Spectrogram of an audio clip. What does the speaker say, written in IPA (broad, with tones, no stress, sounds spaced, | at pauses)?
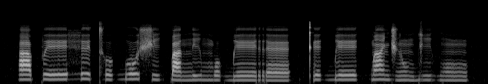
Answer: a˨ p eː˨ h ɪ˦˨ tʰ ʊ˨˦ ɡ͡b o˦ ʃ i˨ k͡p a˨ n i˨ m o˨ ɡ͡b eː˨ r ɛ˨ | kʼ e˨ ɡ͡b eː˨ ɡ͡b ã˦ d͡ʒ ũ˨ ɡ i˨ ɡʷ ũ˨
